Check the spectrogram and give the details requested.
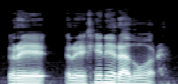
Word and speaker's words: Regenerador: You have to say it correctly, okay? I call it Regenerador.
